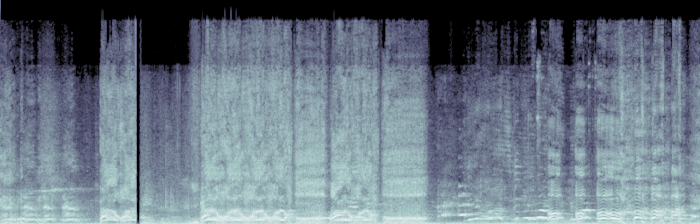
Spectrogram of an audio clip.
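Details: Excited dog giving a run of rising-and-falling whining yelps, several in quick succession, then shorter higher yips; people talk in Spanish over it and laugh.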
